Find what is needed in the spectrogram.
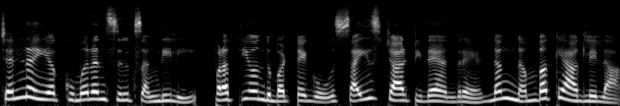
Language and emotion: Kannada, surprised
